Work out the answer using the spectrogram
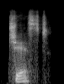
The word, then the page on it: chest: Indian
